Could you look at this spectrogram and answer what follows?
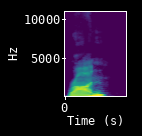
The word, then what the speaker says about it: Ran: There's also Akira Kurosawa's 1985, I believe it would be pronounced Ran because it's Japanese, so R-A-N, and Ran means mm-hmm.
